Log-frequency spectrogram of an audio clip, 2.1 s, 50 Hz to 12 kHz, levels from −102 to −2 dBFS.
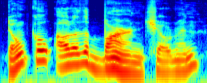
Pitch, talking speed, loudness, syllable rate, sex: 140 Hz, 200 wpm, -17 LUFS, 4.3 syllables/s, male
